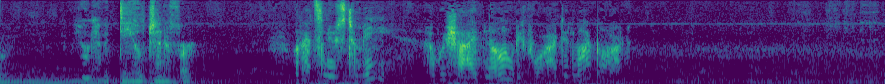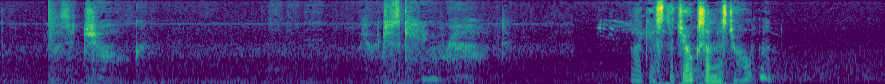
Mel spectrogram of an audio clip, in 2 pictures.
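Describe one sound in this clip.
A woman speaks calmly into a phone, pausing often between short phrases.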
